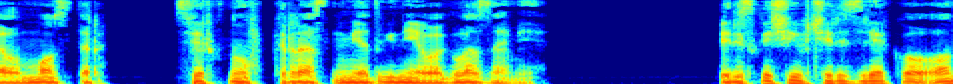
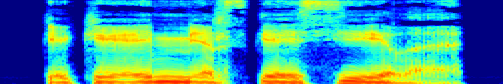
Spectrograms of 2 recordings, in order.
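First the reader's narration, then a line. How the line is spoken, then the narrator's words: Growled. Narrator (Russian): прорычал он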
